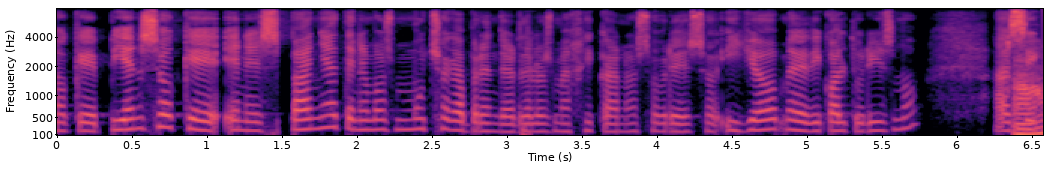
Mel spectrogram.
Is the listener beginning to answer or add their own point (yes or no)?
no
